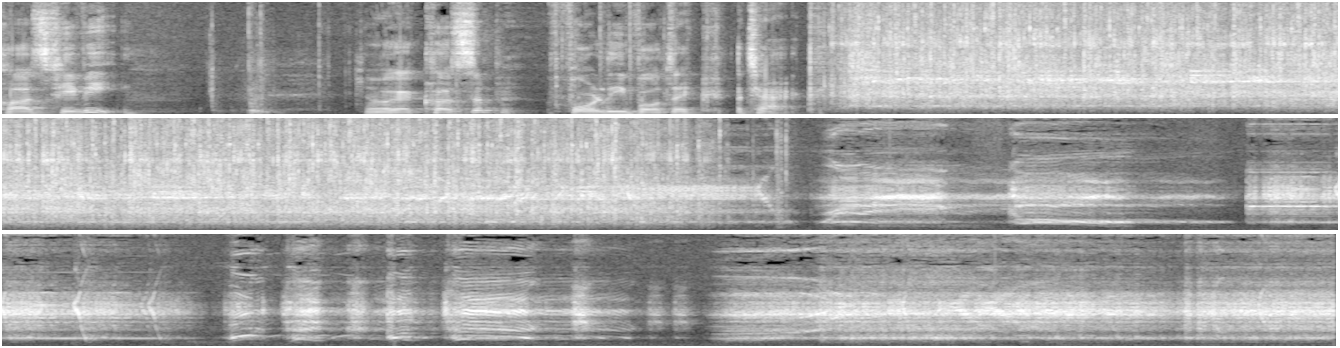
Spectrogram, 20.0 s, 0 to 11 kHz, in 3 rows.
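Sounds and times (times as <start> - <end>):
toy gears ratcheting: 4.1 - 10.7, 17.1 - 20.0
looping electronic toy sound: 4.2 - 20.0.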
